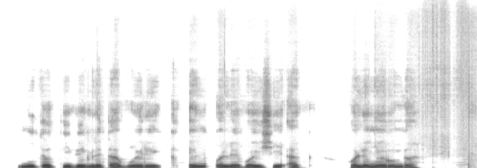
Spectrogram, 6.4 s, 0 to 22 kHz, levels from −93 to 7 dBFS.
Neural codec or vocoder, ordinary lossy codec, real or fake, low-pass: codec, 44.1 kHz, 7.8 kbps, DAC; none; fake; none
